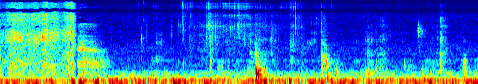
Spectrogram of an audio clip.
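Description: Close-miked chewing and mouth sounds of someone eating, with soft crunches and small wet clicks, after a brief noisy rustle in the first second.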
